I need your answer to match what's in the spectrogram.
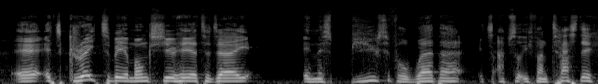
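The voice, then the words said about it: Slight Liverpool accent. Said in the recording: “You may have noticed I have a slight dialect accent. I'm from Liverpool”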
